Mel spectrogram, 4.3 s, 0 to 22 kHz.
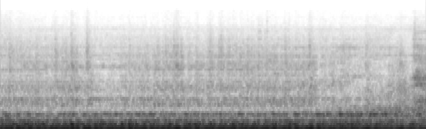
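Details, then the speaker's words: Car with 96,000 miles, slight tapping noted elsewhere, idling low and heavy, stumbling and shuddering unevenly as if it wants to stall; owner says it sometimes dies when it acts up; rough idle, cause unclear. "you can hear the idle hear it cutting up hear that it's just cutting up"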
